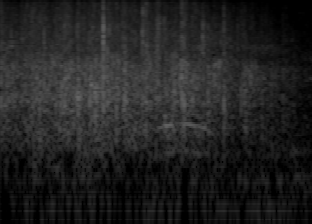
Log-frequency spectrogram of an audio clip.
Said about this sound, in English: Come on, let's clap our hands.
